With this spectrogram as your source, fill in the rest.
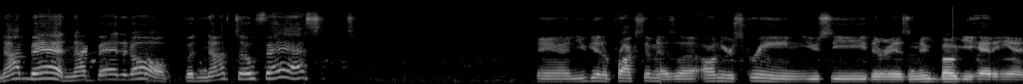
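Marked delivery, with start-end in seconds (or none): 0.0-3.2 slow, high, teasing, mocking, taunting jeer. Narrating a TIE fighter mission, a voice over the comms taunts you: mocking voice. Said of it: "you hear this mocking voice".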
